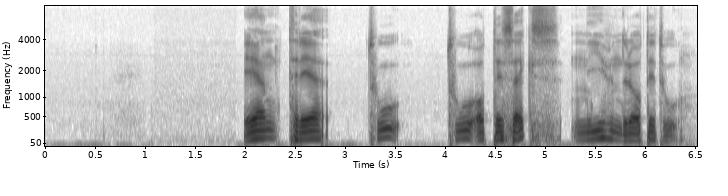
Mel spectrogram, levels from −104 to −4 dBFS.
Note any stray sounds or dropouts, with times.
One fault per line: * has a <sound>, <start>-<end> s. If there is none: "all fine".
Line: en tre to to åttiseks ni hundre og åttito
all fine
